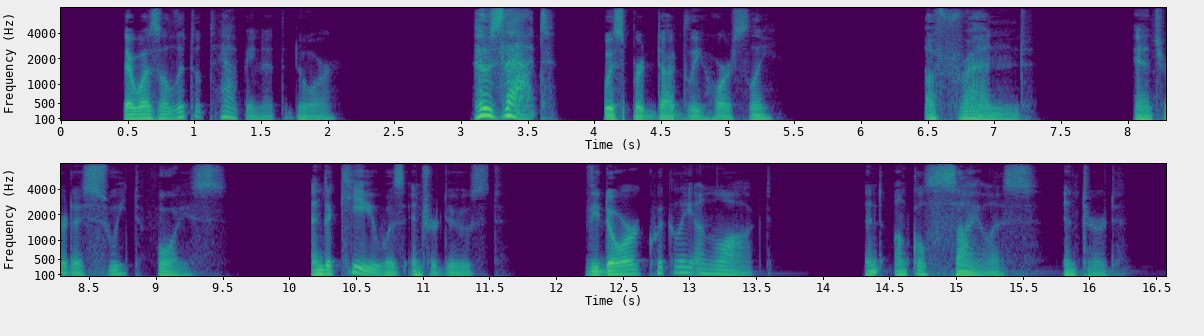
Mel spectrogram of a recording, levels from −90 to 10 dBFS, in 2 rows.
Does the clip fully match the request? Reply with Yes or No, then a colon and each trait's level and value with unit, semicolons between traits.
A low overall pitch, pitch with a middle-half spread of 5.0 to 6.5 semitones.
Yes: very low, 90 Hz; wide, 5.5 semitones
